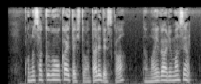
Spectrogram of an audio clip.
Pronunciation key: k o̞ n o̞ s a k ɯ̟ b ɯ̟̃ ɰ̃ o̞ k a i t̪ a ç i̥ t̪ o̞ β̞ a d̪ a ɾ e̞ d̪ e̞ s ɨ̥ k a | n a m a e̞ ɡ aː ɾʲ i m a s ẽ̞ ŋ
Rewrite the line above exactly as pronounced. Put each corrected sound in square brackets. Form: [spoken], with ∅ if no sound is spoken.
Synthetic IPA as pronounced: k o̞ n o̞ s a k ɯ̟ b ɯ̟̃ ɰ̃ o̞ k a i t̪ a ç i̥ t̪ o̞ β̞ a d̪ a ɾ e̞ d̪ e̞ s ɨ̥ k a | n a m a e̞ ɡ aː ɾʲ i m a s ẽ̞ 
